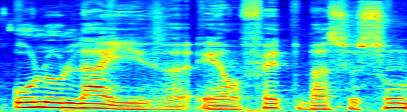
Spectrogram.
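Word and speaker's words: Hololive: vidéos du smile fest mais ça se prononce au lot live et en fait ce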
